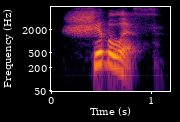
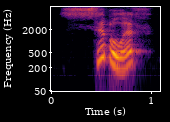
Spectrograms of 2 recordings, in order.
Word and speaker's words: shibboleth: would say to him say now shibboleth but he said sibilith for he could not pronounce it correctly Then They seized them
